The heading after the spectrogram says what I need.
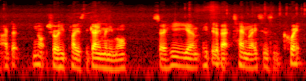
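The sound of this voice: A man speaks at a moderate pace in a low voice with vocal fry and fairly even intonation.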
